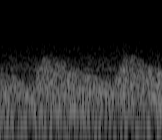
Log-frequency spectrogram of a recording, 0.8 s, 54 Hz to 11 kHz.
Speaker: when a patient hears a heartbeat for the first time they're often surprised by the sound of it um it's very fast it's normally between about 120 and 160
